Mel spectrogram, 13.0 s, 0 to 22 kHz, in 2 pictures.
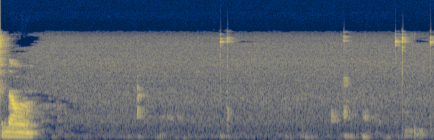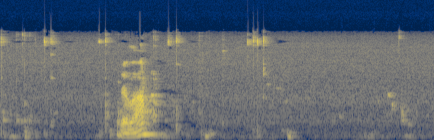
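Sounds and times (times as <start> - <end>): computer mouse clicking: 3.3 - 3.6, 5.0 - 7.4, 8.0 - 8.3, 9.0 - 10.6.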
